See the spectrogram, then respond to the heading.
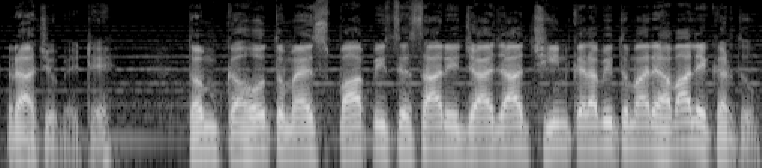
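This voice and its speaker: A man's voice: medium pitch, moderate pace, soft background music, lightly acted. Man as stern, righteous village headman. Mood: fatherly, stern. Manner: commanding, emphatic, solemn. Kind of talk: melodramatic cartoon moral-story acting.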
